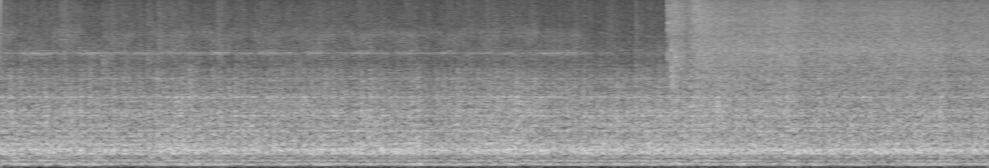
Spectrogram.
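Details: Whirlpool Cabrio washer with bad bearing during full wash cycle: loud, steady, deep roar that never lets up through the spin; worn drum bearing.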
